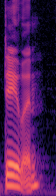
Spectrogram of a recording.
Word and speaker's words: Daelin: And it doesn't say shit about shit in the synopsis, except for it does say her name, which is Daelin is how it's spelled. – So that's Daelin. – Dae, Daylin. – Oh, Day. Okay, Daylin. Yeah. – When two vowels go walking, the first one does the talking, says its own name.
